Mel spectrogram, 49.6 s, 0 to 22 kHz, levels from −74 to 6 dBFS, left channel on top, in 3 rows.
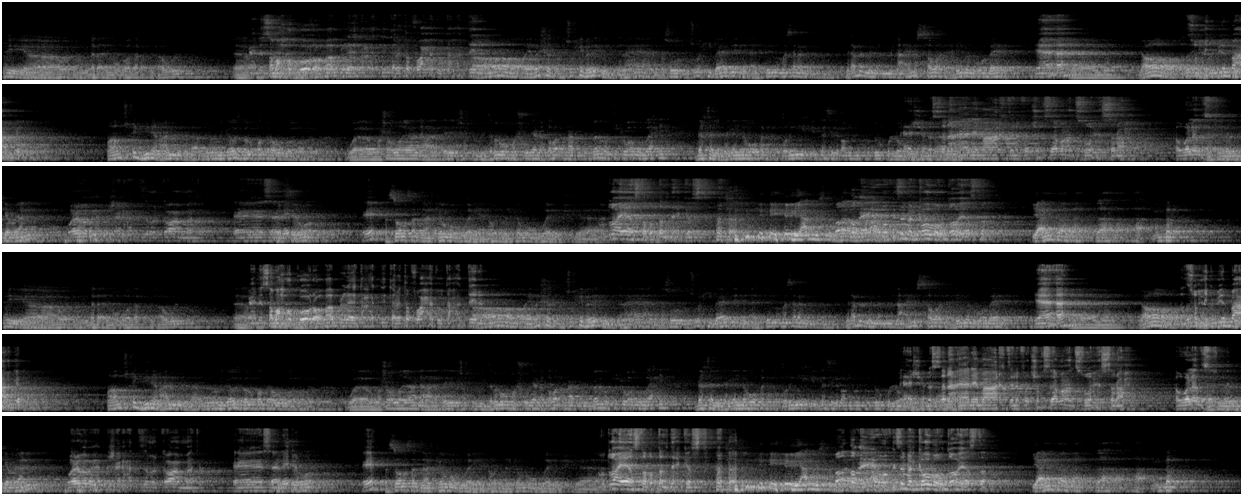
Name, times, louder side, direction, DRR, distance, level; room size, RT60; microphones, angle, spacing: voice 1, 0.0-2.4 3.1-4.4 6.3-13.5 14.2-16.6 17.9-20.7 21.1-25.5 25.8-29.3 32.6-33.6 33.9-34.7 36.6-37.2 38.1-41.1 41.8-41.9 42.6-44.9 46.8-48.6, equal, ahead, -4 dB, 0.7 m, -27 dB
voice 2, 3.3-6.4 13.8-14.3 15.9-16.8 28.5-31.6 32.2-32.7 33.9-35.6 36.1-37.0 37.8-38.1 41.0-42.8 44.1-46.2, right 4 dB, 80° right, 6 dB, 0.9 m, -24 dB
11.0 x 10.0 x 5.4 m, 2.6 s
head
